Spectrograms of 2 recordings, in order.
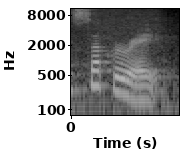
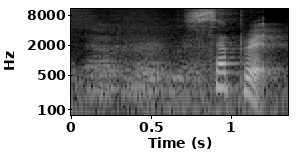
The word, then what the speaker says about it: separate: go over that again the verb is separate three syllables everyone separate separate the adjective is separate separate good all right to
